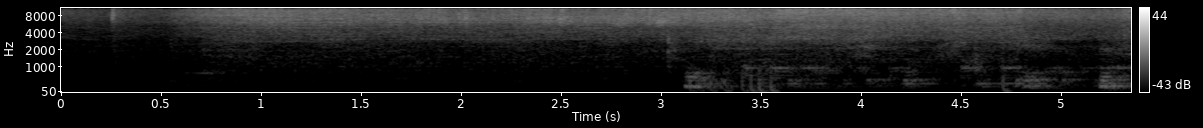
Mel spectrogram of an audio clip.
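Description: Freshly added chopped tomatoes sizzling in hot coconut oil and masala in a wide aluminium uruli; the steady hiss rises about half a second in. From about three seconds in, a wooden spatula stirs and scrapes them through the pan.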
